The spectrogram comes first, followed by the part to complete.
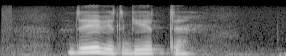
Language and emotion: Russian, sad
